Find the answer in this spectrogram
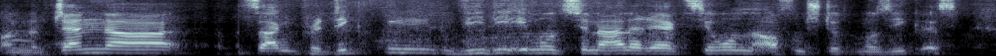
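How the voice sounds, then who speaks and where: A man's fairly high voice with ordinary pitch variation, plus noticeable background noise. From Germany, Aachen. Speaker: podcast host. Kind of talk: casual interview. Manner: halting.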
